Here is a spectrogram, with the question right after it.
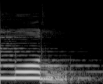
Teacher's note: ra sukun dibaca secara tafkhim karena sebelumnya dhammah. Cara bacanya ra ditebalkan.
